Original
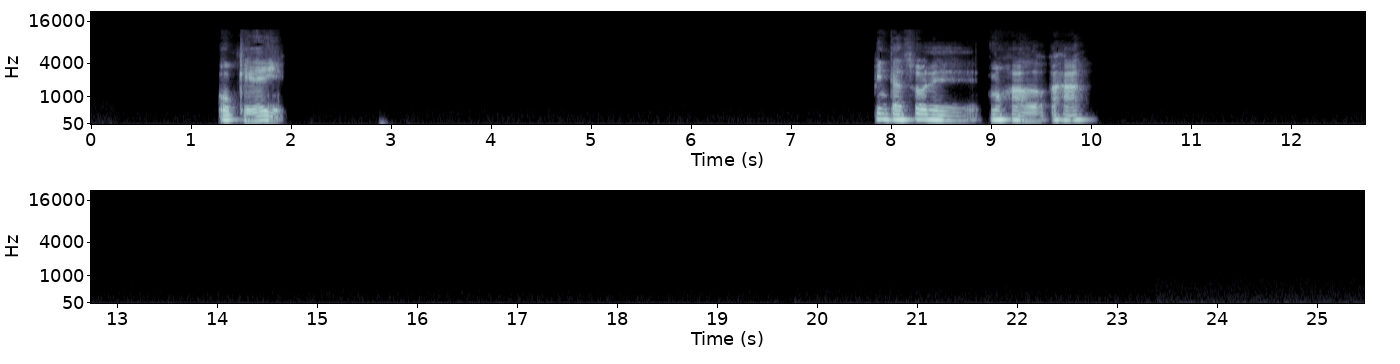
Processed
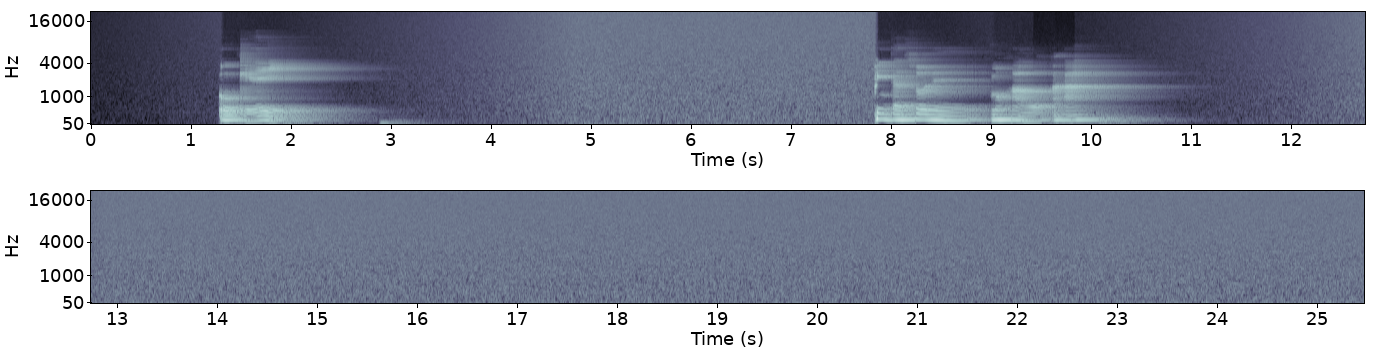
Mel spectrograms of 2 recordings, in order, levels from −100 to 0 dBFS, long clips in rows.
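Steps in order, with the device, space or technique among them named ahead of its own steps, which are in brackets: spectral sustain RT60 1.54 s; cheap recorder with automatic gain (white noise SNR 28 dB; recorder AGC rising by 10 dB/s); 9.42–9.84 s: treble shelf 5.8 kHz -8 dB; trim -1 dB

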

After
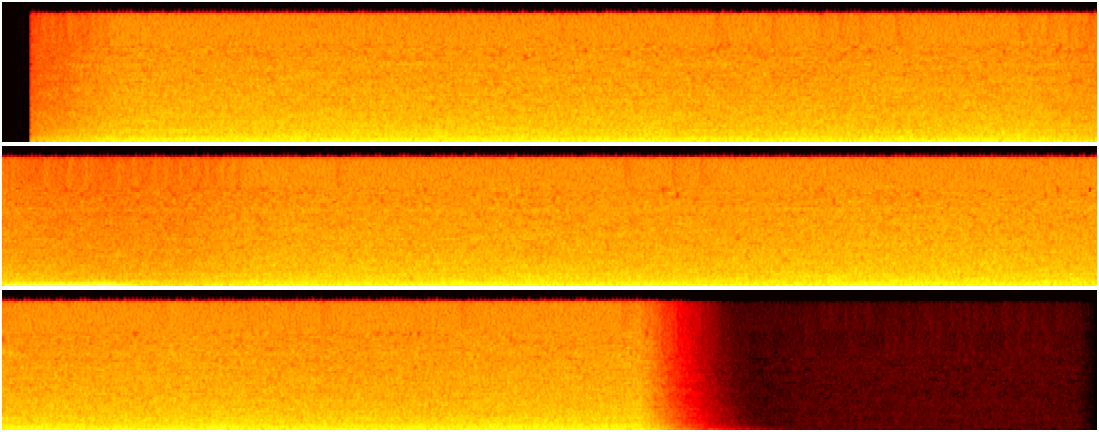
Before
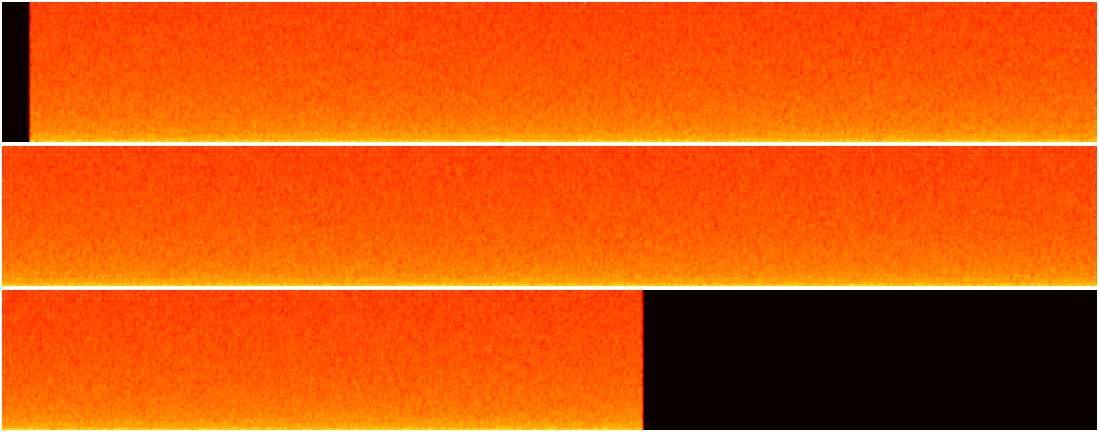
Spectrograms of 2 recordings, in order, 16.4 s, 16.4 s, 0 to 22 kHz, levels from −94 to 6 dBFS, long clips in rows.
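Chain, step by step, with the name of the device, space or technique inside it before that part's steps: 5.50–6.06 s: peaking EQ 280 Hz +14.5 dB 1.4 oct; far-field microphone of a smart speaker (reverberation RT60 0.60 s, pre-delay 24 ms, DRR -0.5 dB; high-pass 150 Hz 12 dB/octave; level rider gain up to 14 dB; trim -1 dB; Opus 48 kbps 48 kHz)

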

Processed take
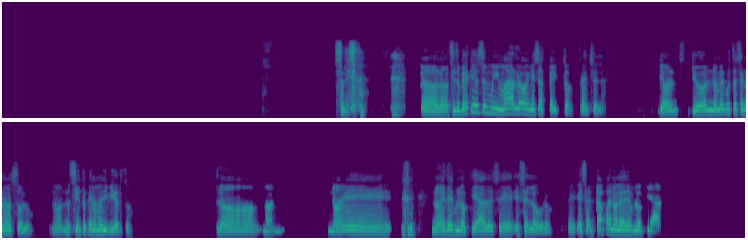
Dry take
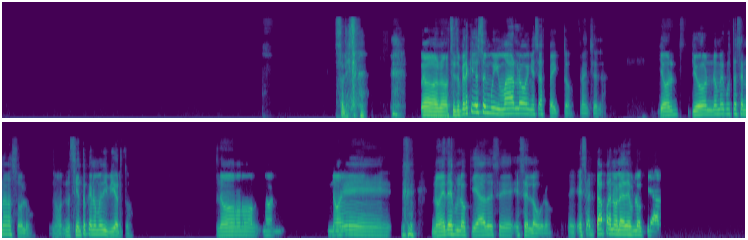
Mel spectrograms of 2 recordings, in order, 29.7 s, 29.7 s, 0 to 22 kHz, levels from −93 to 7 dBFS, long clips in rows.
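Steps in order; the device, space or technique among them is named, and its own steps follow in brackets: hearing aid with frequency lowering (knee-point frequency compression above 1 kHz 1.5:1; compression 3:1, threshold -29 dBFS, peak gain reduction 13 dB; cabinet simulation 270–5300 Hz, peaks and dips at 300 Hz +10 dB, 1 kHz +5 dB, 2.2 kHz -7 dB, 3.6 kHz +6 dB); trim -7.5 dB

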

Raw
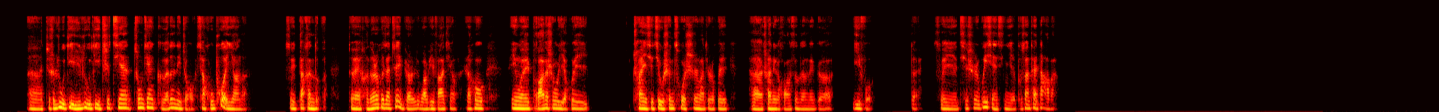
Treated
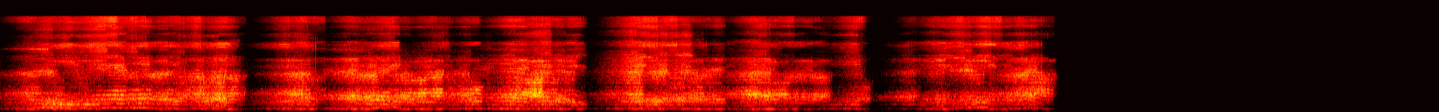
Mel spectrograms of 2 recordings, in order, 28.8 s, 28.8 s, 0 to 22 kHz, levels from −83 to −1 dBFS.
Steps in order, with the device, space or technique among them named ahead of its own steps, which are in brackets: ghost voice (reverse; reverberation RT60 1.6 s, pre-delay 42 ms, DRR -5 dB; reverse; high-pass 680 Hz 12 dB/octave)

